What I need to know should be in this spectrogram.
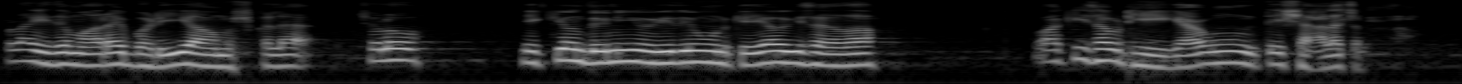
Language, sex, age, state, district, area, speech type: Dogri, male, 18-30, Jammu and Kashmir, Reasi, rural, spontaneous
